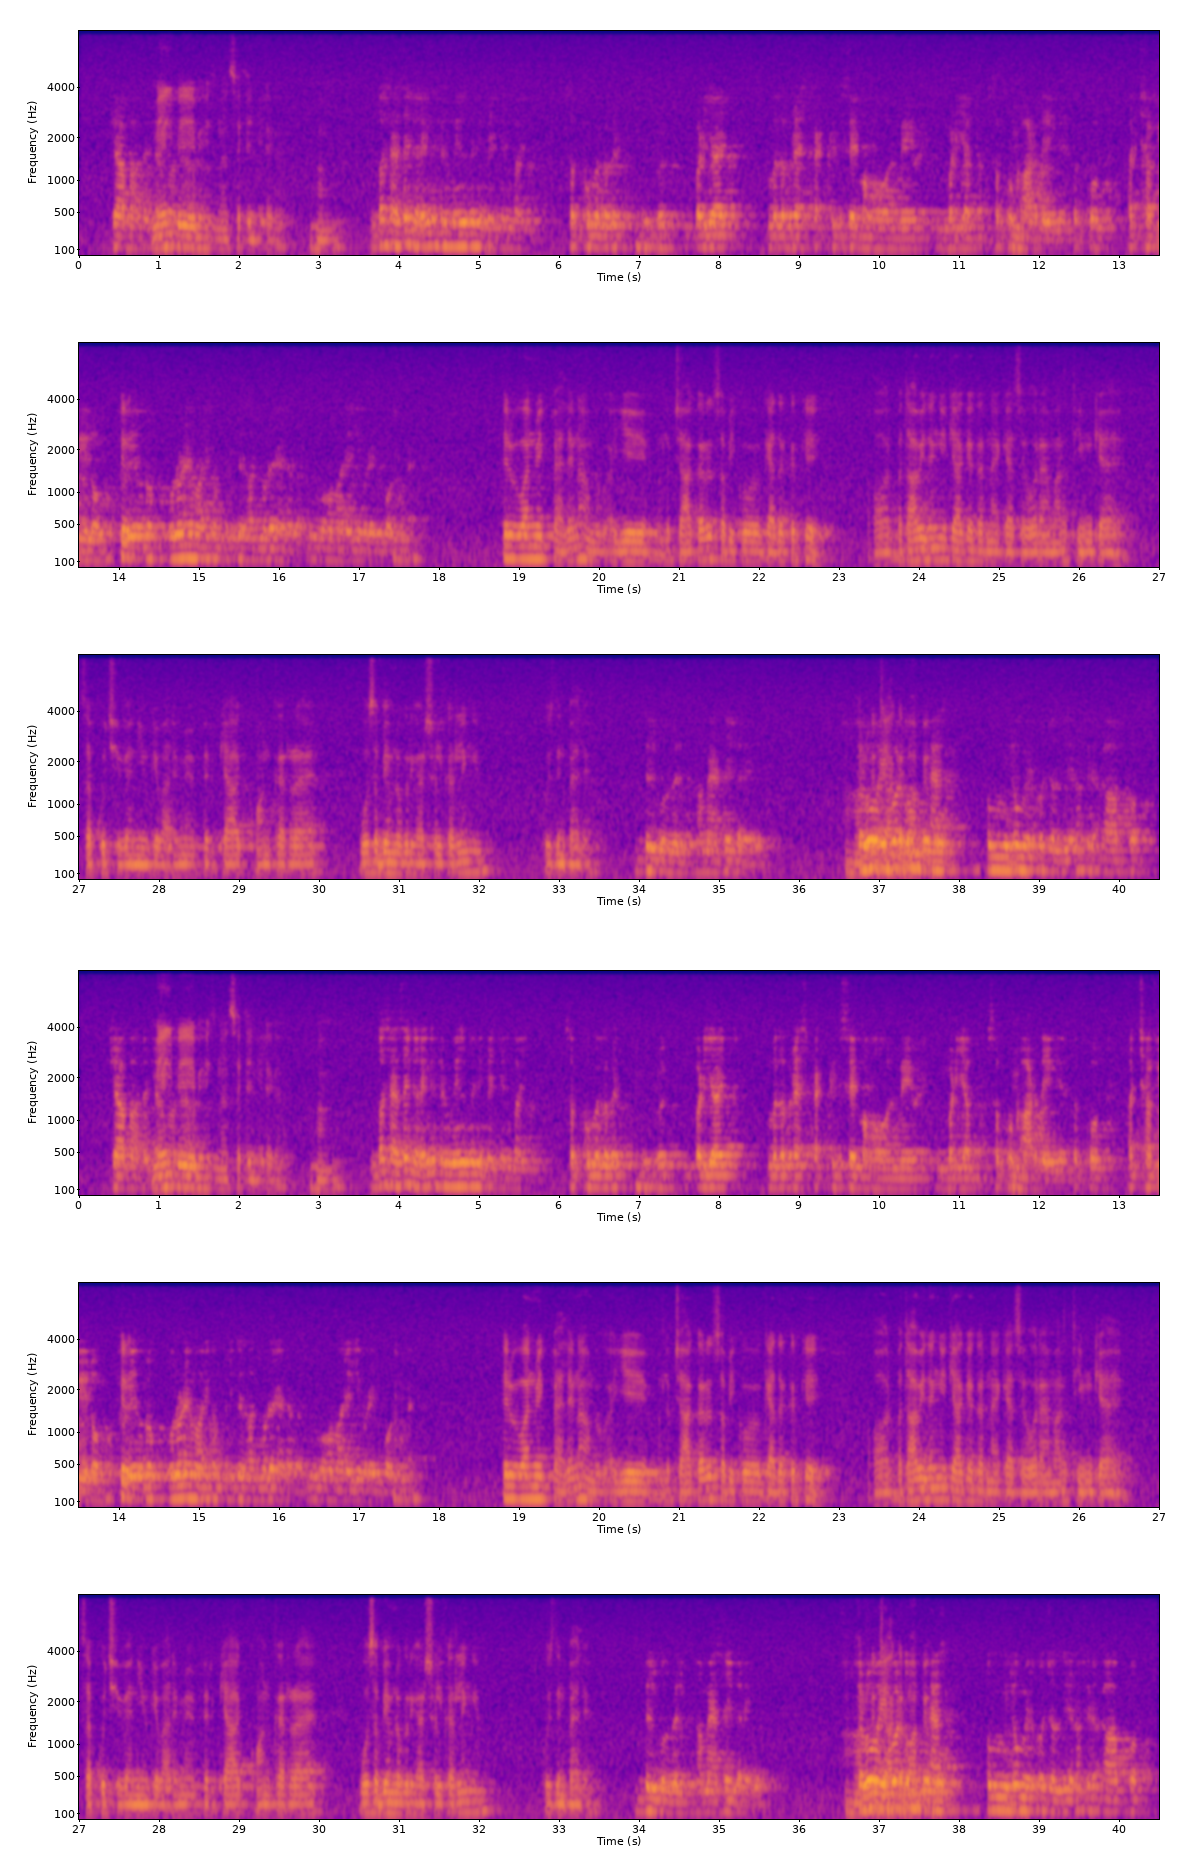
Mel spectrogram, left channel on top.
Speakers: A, on the right; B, on the right.
A: क्या बात है क्या
B: मेल
A: बात
B: पे
A: है
B: ये भेजना सही नहीं रहेगा हाँ
A: बस ऐसा ही करेंगे फिर मेल पे नहीं भेजेंगे भाई सबको मतलब एक
B: हम्म,
A: एक बढ़िया एक मतलब रेस्पेक्टेड से माहौल में एक बढ़िया सबको
B: हम्म,
A: कार्ड देंगे सबको अच्छा फील
B: हाँ
A: हो क्योंकि
B: फिर
A: उन्हों, उन्होंने हमारी कंपनी के साथ जुड़े रहना है भाई वो हमारे लिए बड़े इंपॉर्टेंट
B: हाँ
A: है
B: फिर वन वीक पहले ना हम लोग ये मतलब चाहकर सभी को गैदर करके और बता भी देंगे क्या क्या करना है कैसे हो रहा है हमारा थीम क्या है सब कुछ वेन्यू के बारे में फिर क्या कौन कर रहा है वो सभी हम लोग रिहर्सल कर लेंगे कुछ दिन पहले
A: बिल्कुल बिल्कुल हम ऐसा ही करेंगे
B: हाँ
A: चलो
B: और फिर जाकर
A: एक बार तुम
B: वहाँ पे वो
A: ऐस तुम मिलो
B: हाँ
A: मेरे को जल्दी है ना फिर आप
